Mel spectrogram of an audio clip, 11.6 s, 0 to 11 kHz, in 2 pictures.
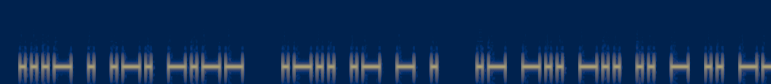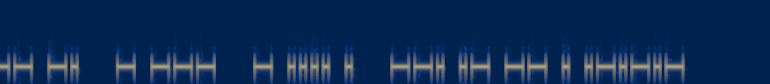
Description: Morse code, heard as a keyed tone, about 28 wpm, 700 Hz. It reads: VERY LATE ADDITION TO THE GAME.
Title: Sentences from Top 1000 Words - Review Part 6 - 28wpm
